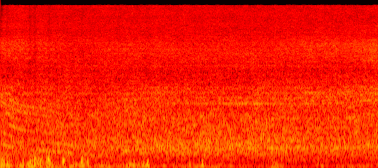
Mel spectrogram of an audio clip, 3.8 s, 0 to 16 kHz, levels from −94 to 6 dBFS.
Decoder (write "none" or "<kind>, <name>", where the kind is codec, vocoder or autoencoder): autoencoder, DAC-VAE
